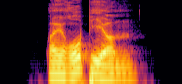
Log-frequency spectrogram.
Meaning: europium
- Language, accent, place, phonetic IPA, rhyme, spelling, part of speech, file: German, Germany, Berlin, [ɔɪ̯ˈʁoːpi̯ʊm], -oːpi̯ʊm, Europium, noun, De-Europium.ogg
